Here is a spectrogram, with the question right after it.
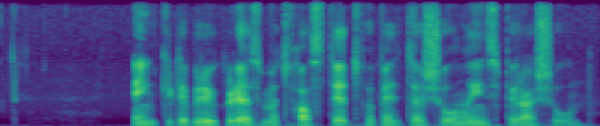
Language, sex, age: Norwegian, male, 29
